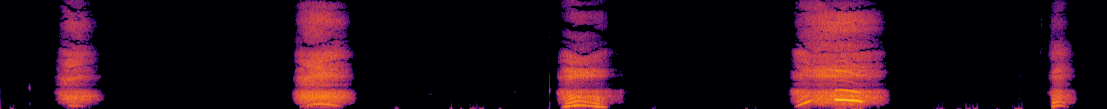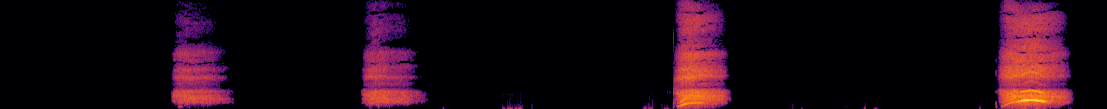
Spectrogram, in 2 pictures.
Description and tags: Woman's harmonics - gasps
A various series of gasps with woman's harmonics, ranging from surprised to pain.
